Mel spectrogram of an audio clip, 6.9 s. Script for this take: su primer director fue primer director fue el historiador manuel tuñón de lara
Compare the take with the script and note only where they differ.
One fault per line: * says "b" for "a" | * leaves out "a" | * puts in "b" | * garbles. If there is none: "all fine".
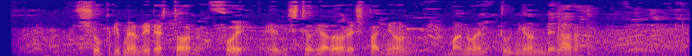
* leaves out "primer director fue"
* puts in "español"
